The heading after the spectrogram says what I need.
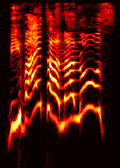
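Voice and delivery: high, loud, cheeky challenge; goading. A narrator's reading. Lisa dares her stuck brother to keep rhyming: high, cheeky goading. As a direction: dare him to go on.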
